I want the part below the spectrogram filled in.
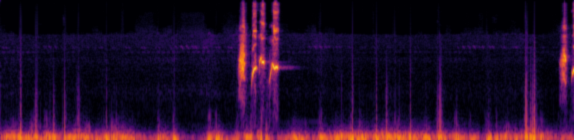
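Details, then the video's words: Sooty-headed bulbul lure call aimed at wild bulbuls: one bright chattering phrase with a whistled slur, plus another brief one near the end, under constant heavy low thumping rumble. "Suara Burung Kutilang Pikat GACOR Sekali Putaran Kutilang Liar Auto Emosi!"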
